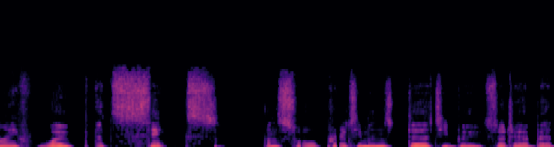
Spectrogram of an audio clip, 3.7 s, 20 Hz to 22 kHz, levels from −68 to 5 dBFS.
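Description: Repeated stalls (stutter) run from 1.65 to 2.28 s in this speech recording. Over that stretch the delivery halts four times, with the longest hold lasting about 30 ms and roughly 70 ms stretched in total. That is about 11% of the span, with nothing actually lost. The jitter buffer kept draining because packets arrived late, and each time the receiver extended the last sound until fresh audio arrived. That is why the talk drags and hiccups rather than dropping out, heard through a call path whose Opus coding tops out near 12 kHz.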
